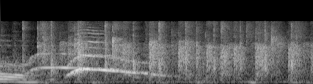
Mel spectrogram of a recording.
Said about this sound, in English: Everybody, please, big round of applause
